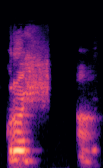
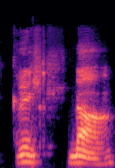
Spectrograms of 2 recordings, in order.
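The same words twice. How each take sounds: First: Krishna said as Krushna, "ru" after the K. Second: Krishna said with a "ri" after the K. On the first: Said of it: "some other people call it". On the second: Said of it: "how people pronounce it slightly different". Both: Shown as a demonstration.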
